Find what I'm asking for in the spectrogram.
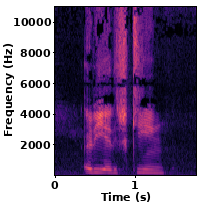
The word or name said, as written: riedyxkin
